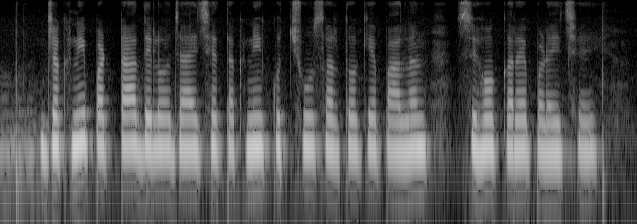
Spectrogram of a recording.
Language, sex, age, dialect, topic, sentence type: Maithili, female, 18-24, Angika, banking, statement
